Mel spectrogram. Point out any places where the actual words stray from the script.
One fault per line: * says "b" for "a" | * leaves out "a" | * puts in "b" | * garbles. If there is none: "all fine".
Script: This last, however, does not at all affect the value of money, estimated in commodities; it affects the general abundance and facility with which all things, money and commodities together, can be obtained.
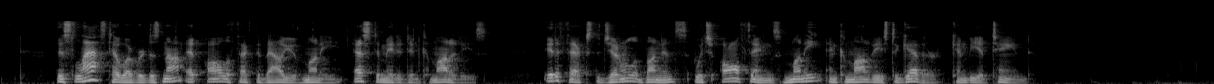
* leaves out "and facility with"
